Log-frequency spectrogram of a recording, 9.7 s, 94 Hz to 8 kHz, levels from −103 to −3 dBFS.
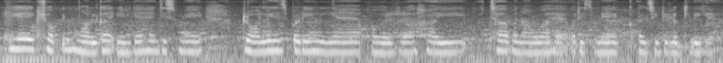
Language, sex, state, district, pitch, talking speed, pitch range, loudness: Hindi, female, Delhi, New Delhi, 205 Hz, 155 wpm, 195-215 Hz, -20 LUFS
